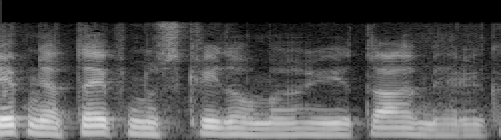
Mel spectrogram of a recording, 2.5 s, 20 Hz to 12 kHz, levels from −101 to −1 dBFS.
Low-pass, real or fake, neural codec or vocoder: 7.2 kHz; real; none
